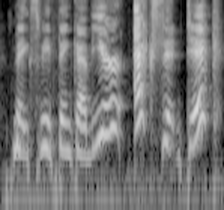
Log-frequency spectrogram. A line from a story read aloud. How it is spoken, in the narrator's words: Ronan snapped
